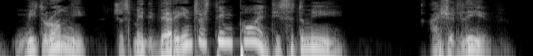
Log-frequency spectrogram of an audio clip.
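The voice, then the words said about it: Put-on Italian accent. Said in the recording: “you are Italian. Why are you using that accent?... That's a spicy meatball.”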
